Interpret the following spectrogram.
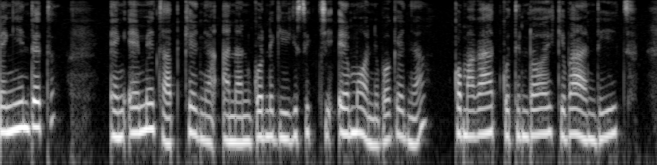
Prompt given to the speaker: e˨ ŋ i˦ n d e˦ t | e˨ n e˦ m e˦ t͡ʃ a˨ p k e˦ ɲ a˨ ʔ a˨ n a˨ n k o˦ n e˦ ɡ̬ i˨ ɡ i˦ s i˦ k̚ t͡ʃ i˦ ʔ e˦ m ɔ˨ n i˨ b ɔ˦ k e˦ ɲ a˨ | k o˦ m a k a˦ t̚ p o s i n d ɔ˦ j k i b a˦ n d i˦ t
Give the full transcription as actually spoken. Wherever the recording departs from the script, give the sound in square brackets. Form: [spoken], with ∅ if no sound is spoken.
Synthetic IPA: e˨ ŋ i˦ n d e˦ t | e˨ [ŋ] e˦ m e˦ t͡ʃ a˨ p k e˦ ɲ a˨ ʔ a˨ n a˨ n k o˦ n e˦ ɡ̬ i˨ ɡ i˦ s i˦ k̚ t͡ʃ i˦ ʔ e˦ m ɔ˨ n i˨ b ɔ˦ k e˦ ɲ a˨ | k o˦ m a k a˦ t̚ [k] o [t] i n d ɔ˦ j k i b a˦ n d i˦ t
